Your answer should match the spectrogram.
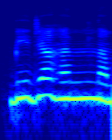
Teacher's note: نون پہ تشدید ہے، نون مشدد کا غنہ ہوگا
